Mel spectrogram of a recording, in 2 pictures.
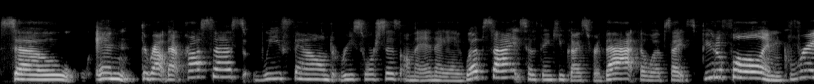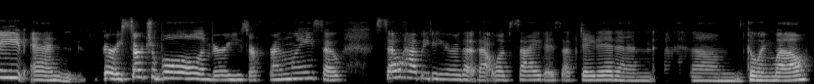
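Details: Adult woman speaking; typical speech.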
